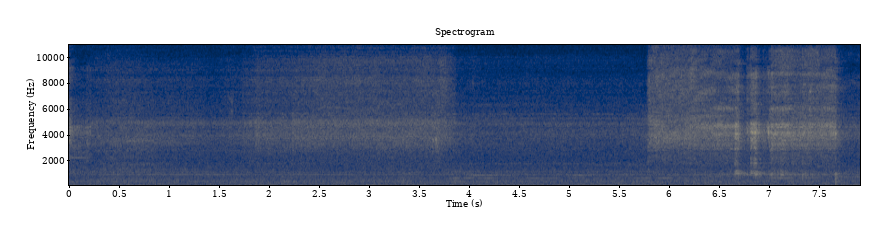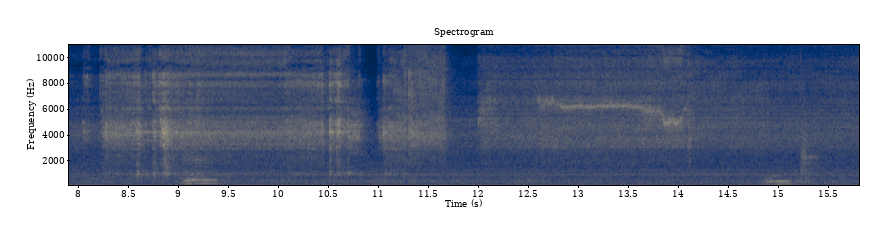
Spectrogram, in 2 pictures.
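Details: Dental surgery on tooth 13 with a crown-root fracture: periotome extraction, then OneGuide-guided immediate implant placement with a dual zone graft. Heard is a steady high suction hiss with louder bursts of spraying and whirring from the drill.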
